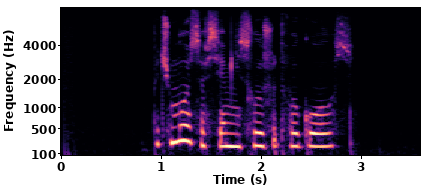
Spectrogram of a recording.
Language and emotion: Russian, sad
